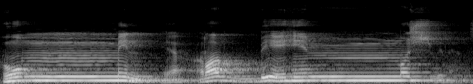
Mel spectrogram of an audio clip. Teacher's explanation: Di dalam membacanya itu dengan memanjangkan durasi ghunnahnya. · Hukumnya idgham mithlain saghir atau idgham mutamathilain. Mim sukun bertemu dengan mim. Jadi dibaca seperti kita membaca mim tasydid.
